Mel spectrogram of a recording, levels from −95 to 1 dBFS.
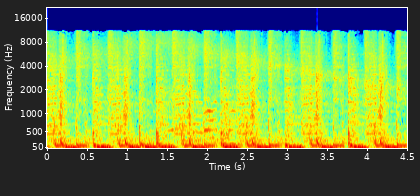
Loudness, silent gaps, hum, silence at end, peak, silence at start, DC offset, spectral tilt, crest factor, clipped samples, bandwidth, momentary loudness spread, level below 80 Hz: -14 LUFS; none; none; 0 s; 0 dBFS; 0 s; 0.4%; -4 dB/octave; 12 dB; under 0.1%; 11.5 kHz; 2 LU; -16 dBFS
